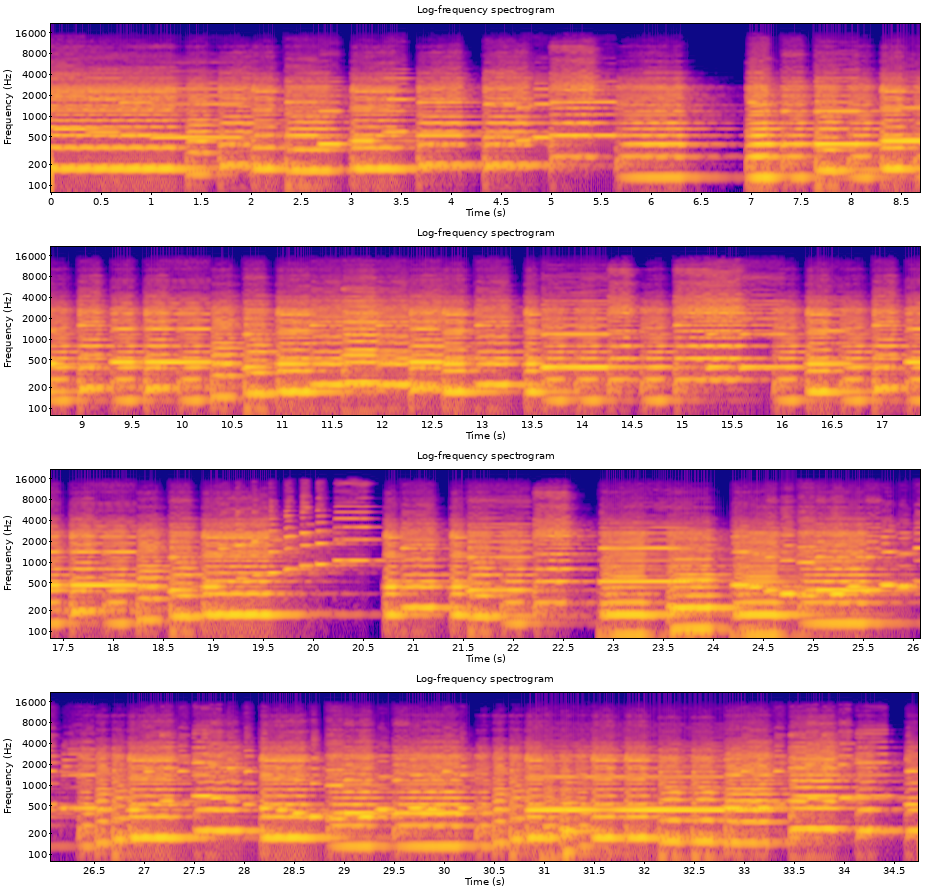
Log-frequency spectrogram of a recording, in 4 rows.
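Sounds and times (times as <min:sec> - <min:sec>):
cello in a clarinet-cello duet: 0:00.0 - 0:34.7
clarinet in a clarinet-cello duet: 0:00.0 - 0:34.7.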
